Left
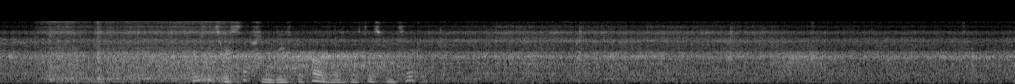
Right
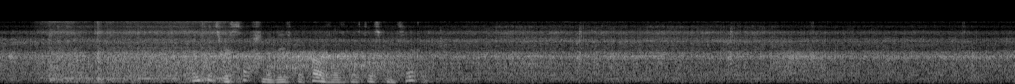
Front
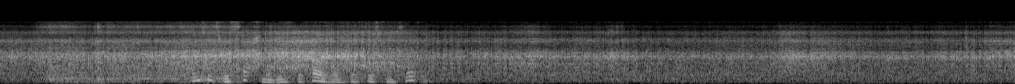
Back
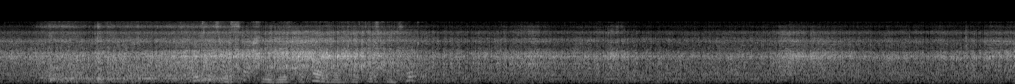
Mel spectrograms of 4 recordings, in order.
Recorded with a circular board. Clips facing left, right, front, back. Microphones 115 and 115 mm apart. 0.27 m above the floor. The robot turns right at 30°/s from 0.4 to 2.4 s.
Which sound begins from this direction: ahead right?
A man speaking, at 1.9 s.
